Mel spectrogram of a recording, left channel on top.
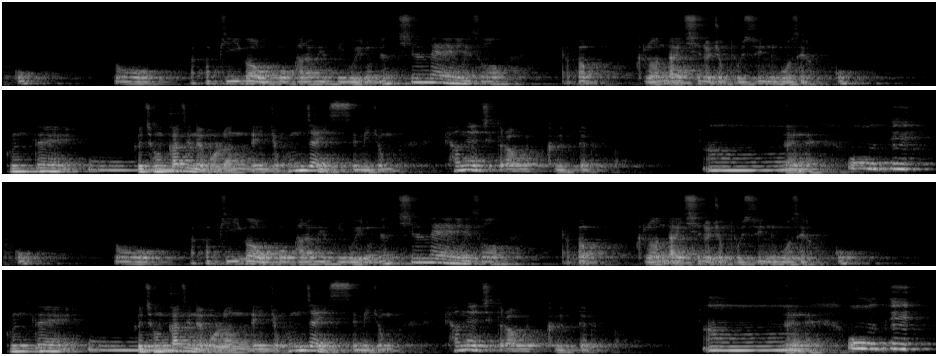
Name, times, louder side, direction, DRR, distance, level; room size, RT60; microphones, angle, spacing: voice 1, 1.1-1.5 2.0-5.0 5.8-5.9 6.3-8.5 9.4-10.1 10.7-13.3 13.8-15.3 17.1-17.5, equal, ahead, 2 dB, 1.4 m, -29 dB
voice 2, 10.2-11.1 16.3-18.4, right 2 dB, 80° right, 3 dB, 0.8 m, -28 dB
12.5 x 11.0 x 4.0 m, 1.1 s
head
